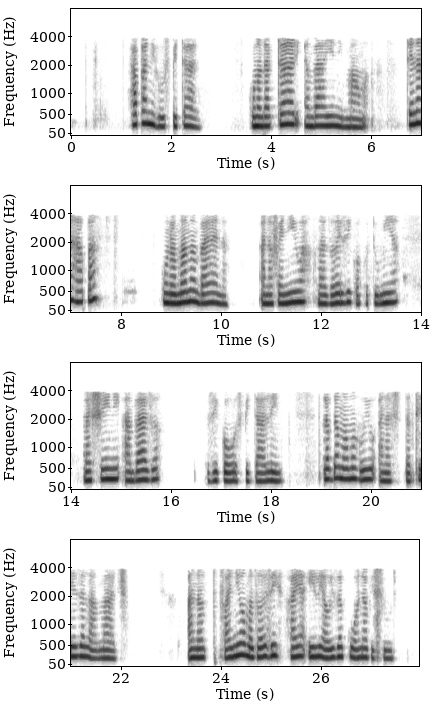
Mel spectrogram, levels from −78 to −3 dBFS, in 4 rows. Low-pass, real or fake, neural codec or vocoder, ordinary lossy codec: 7.2 kHz; fake; codec, 16 kHz, 0.4 kbps, LongCat-Audio-Codec; AAC, 16 kbps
